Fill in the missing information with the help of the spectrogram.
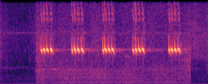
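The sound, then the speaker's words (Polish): Crickets chirping in five evenly spaced, high-pitched trilling bursts over a faint steady background hum, lasting about two seconds with no talking. “Ale musimy zrobić coś takiego w nadkaście, że jak jest chwila ciszy, co nie? To dajemy świersze takie.”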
